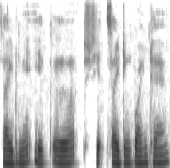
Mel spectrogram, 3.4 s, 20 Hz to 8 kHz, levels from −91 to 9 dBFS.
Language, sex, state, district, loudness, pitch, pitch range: Hindi, male, Bihar, Sitamarhi, -20 LUFS, 125 Hz, 120-130 Hz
